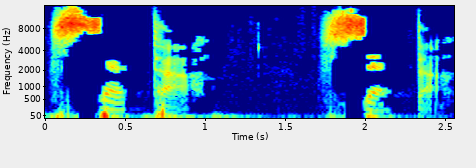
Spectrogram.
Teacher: there's no Z sound in Spanish. You'll never make a Z. Instead, the Z makes a S like an English S. So the letter name is pronounced Zeta.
